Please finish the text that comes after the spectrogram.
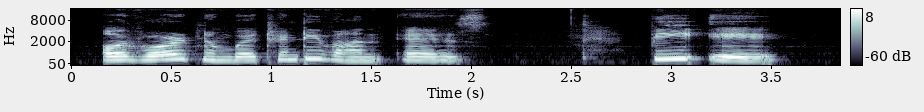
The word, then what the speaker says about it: panegyric: In segment of vocabulary building, our word number 21 is P-A-N-E-G-Y-R-I-C. The pronunciation of this word is panegyric. P-N-J-R-I-C. Panegyric.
